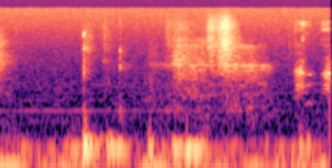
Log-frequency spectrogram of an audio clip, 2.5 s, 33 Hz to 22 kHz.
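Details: MUST PV18-3224 VPM II 24 V off-grid inverter on grid power: a few sharp, dry clicks over a low steady hum as the output relay switches over normally.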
